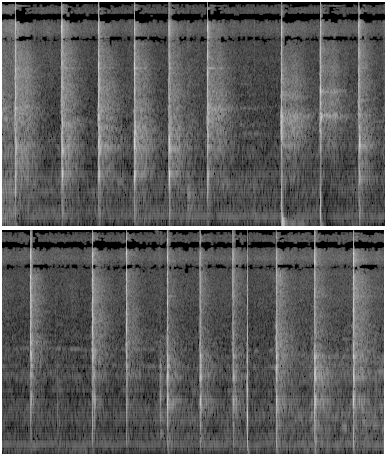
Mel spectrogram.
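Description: Hammer striking wood over and over, about two blows a second and somewhat uneven, with one heavier, deeper blow about four seconds in.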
